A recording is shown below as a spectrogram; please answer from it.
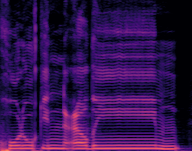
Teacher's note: عندنا حرف اللام ورد مرقق ما بين مفخمين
